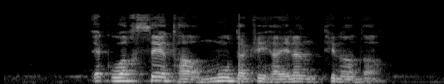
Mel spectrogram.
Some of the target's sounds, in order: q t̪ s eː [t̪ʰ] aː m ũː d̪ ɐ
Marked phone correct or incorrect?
correct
